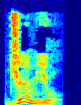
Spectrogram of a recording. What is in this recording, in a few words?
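"germule", British English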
